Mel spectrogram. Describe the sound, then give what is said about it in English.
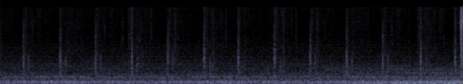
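Footsteps of a video game character walking form a steady, evenly paced run of many crisp steps over a constant low rumble, continuing without a break from start to finish. “Just trying to minimize a walking time.”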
